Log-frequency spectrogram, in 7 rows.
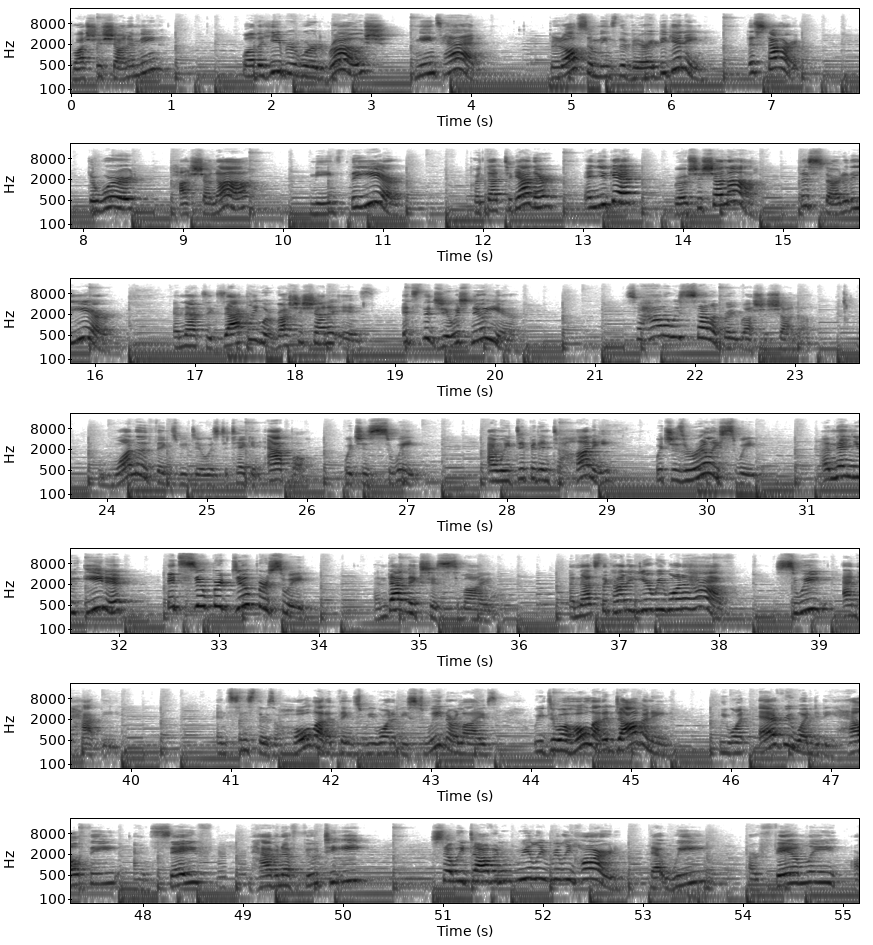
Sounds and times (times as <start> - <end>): Speech: 0.0 - 1.0, 1.7 - 4.2, 4.8 - 7.4, 8.1 - 11.2, 11.9 - 16.2, 16.8 - 20.3, 21.3 - 23.2, 23.9 - 27.2, 27.8 - 30.6, 31.2 - 34.0, 34.6 - 35.8, 36.5 - 40.0, 40.8 - 50.2, 50.9 - 55.1
Music: 0.0 - 55.1.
